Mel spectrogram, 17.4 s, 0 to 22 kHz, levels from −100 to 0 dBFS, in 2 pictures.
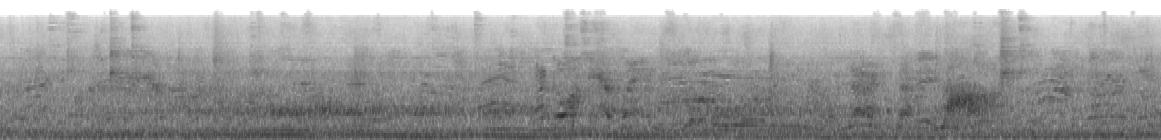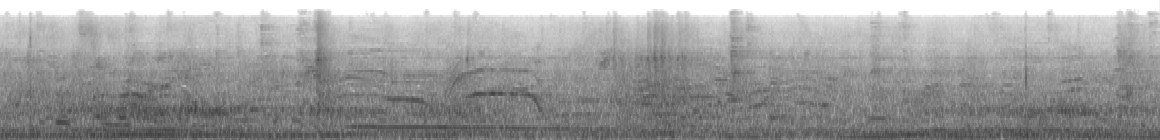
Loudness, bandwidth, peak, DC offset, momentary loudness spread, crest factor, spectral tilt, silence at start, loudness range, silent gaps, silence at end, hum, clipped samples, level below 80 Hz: -30 LUFS; 15.5 kHz; -12 dBFS; under 0.1%; 6 LU; 18 dB; -6 dB/octave; 0 s; 3 LU; none; 0 s; none; under 0.1%; -52 dBFS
